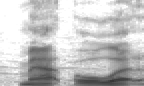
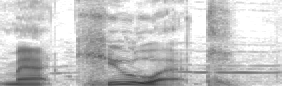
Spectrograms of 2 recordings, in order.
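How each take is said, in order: First: The surname starts with a vowel sound. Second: The surname starts with a K sound. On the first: The speaker calls it right. "it was Matt Olette" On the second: The speaker calls it wrong. "I was pronouncing it Matt Culette"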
